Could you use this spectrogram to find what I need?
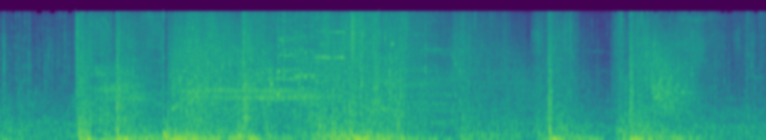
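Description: Electric blasts crackle and boom loudly.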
